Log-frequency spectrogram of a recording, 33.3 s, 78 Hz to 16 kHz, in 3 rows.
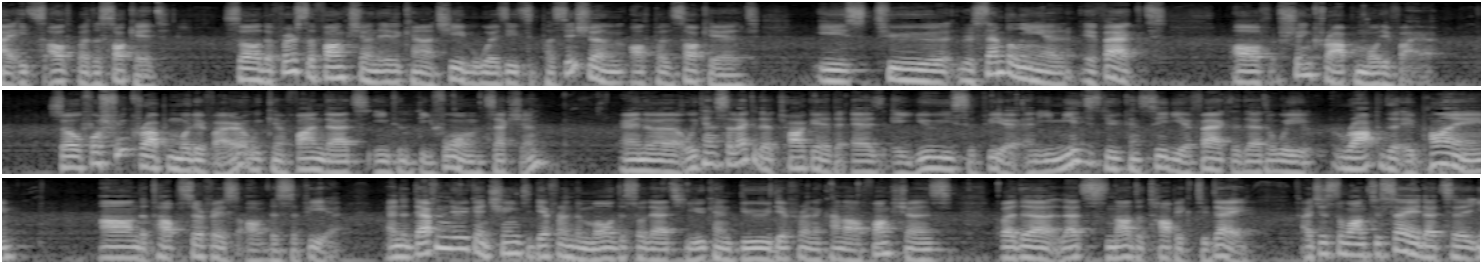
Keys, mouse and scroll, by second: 8.0-11.2 drag, 14.7 click, 15.4-17.4 middle drag, 17.4 click, 19.3-22.3 middle drag, 25.7-31.7 drag.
